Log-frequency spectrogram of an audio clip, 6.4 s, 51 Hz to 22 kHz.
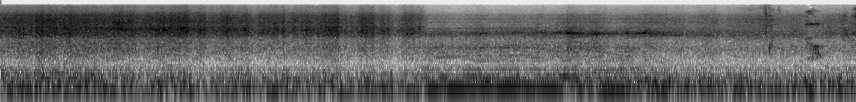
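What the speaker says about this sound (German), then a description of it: "Sound auch absolut in Ordnung, Auspuff klingt gut, nicht zu laut, trotzdem mal ein schöner dumpfer Klang." Lambretta G350 scooter on the road, a steady muffled exhaust drone under heavy wind rush, the engine note rising slightly as it pulls along, with no talking.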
